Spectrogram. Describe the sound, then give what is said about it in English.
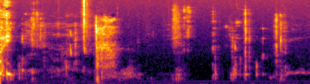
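Quiet mouth sounds of someone sipping a drink: soft slurps, swallows and wet lip clicks in an irregular series, with a few breathy bursts in between. “Pause for a drink because suddenly my throat's very dry.”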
